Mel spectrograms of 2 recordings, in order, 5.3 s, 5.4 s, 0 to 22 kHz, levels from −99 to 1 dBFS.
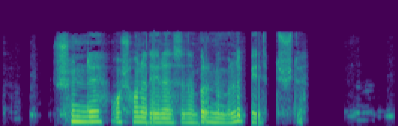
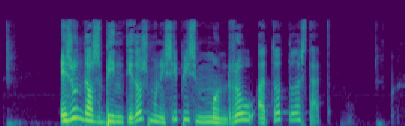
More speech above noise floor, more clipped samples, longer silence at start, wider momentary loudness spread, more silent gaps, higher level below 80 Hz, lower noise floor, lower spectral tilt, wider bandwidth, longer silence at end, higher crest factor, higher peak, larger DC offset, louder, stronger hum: second, 30 dB vs 58 dB; neither; second, 0.4 s vs 0.8 s; about the same, 12 LU vs 11 LU; first, 0.55-0.65 s, 3.58-3.67 s, 4.12-4.58 s vs none; second, -60 dBFS vs -46 dBFS; second, -53 dBFS vs -82 dBFS; about the same, -6 dB/octave vs -6 dB/octave; second, 8 kHz vs 11.5 kHz; second, 0.1 s vs 1.15 s; about the same, 18 dB vs 20 dB; second, -8 dBFS vs -4 dBFS; neither; about the same, -24 LUFS vs -24 LUFS; neither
